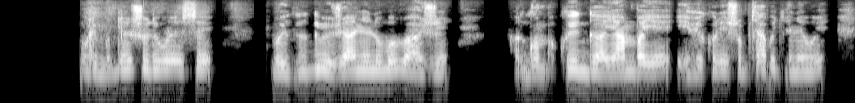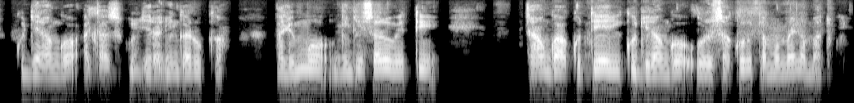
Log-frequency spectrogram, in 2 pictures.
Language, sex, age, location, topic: Kinyarwanda, female, 36-49, Musanze, education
